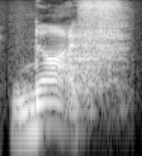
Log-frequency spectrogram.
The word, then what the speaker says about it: knife: with a silent k words that start with a silent k things like no the verb to no of course uh knee knife Etc so many times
